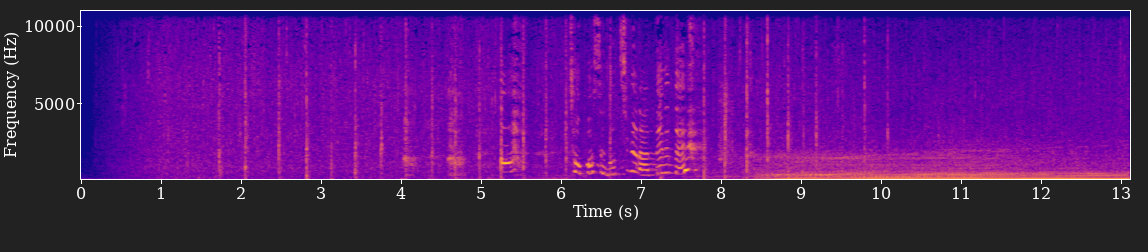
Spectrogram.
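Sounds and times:
steady rain falling: 0:00.0 - 0:13.1
sharp drips and splatters: 0:00.1 - 0:13.1.

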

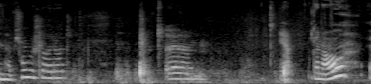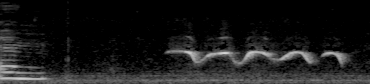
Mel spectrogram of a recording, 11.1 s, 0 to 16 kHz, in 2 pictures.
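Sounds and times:
faint low hum: 0:00.0 - 0:11.1
speech: 0:00.2 - 0:03.2, 0:04.2 - 0:06.4
person whistling a wavering warbling tune: 0:08.1 - 0:10.8.

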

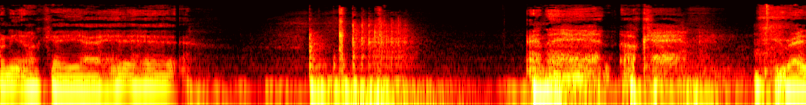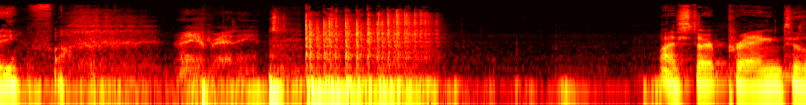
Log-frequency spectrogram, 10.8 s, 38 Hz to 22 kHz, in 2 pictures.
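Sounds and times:
speech: 0:00.0 - 0:01.4, 0:03.5 - 0:07.1, 0:09.8 - 0:10.7
faint noise: 0:00.0 - 0:10.7
handful of dice clattering: 0:02.1 - 0:02.8, 0:07.2 - 0:08.5.

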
